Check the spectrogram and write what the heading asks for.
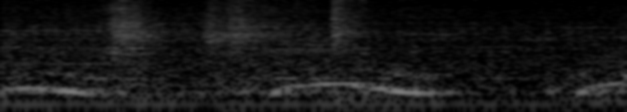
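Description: Faint cooing of a pigeon: a few soft coos, each rising and falling in pitch.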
